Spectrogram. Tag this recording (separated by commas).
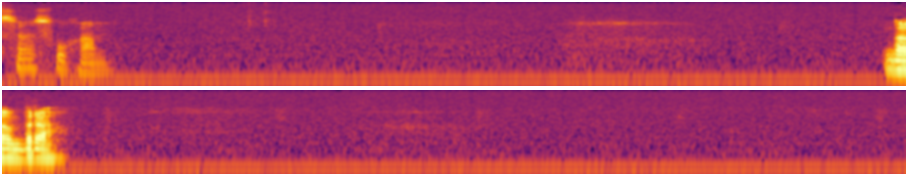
Speech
